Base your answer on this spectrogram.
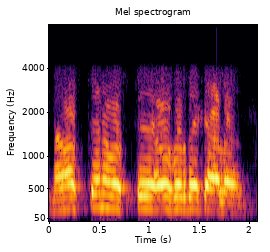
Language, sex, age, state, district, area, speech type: Hindi, male, 30-45, Uttar Pradesh, Mau, urban, conversation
